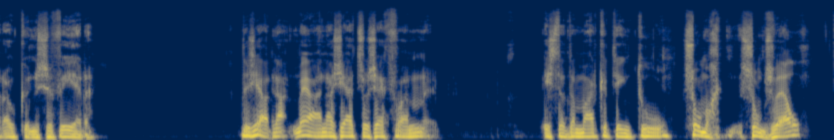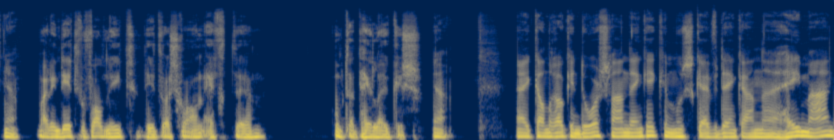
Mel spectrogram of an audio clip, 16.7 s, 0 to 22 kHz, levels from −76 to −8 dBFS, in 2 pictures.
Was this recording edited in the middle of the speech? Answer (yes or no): yes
